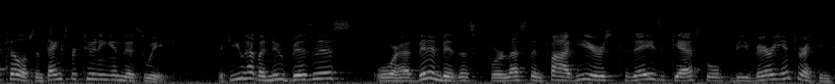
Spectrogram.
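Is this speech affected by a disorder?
No.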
